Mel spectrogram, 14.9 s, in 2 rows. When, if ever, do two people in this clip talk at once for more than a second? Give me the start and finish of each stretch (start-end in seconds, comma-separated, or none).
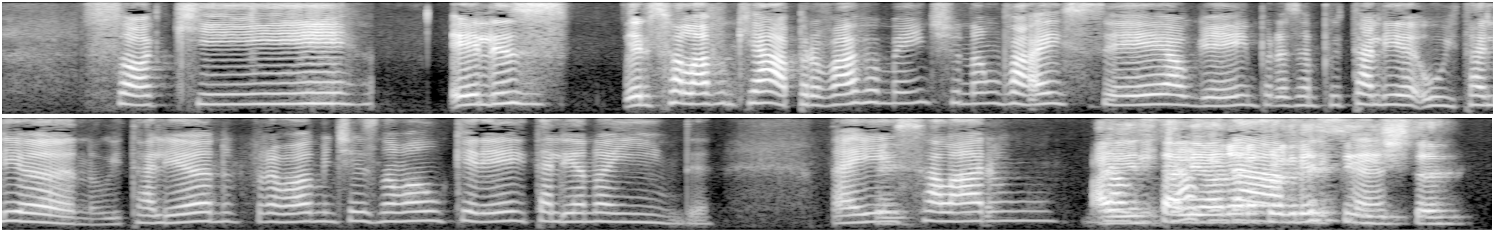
12.9-14.4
